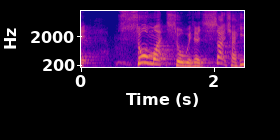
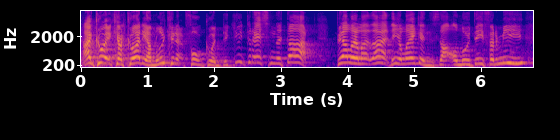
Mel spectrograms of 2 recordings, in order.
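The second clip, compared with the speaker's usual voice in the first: 1 mock snooty woman; 9 semitones higher, 4 dB louder than usual. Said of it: "she said".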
